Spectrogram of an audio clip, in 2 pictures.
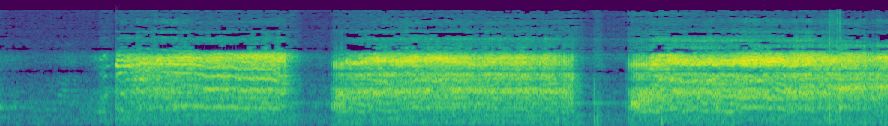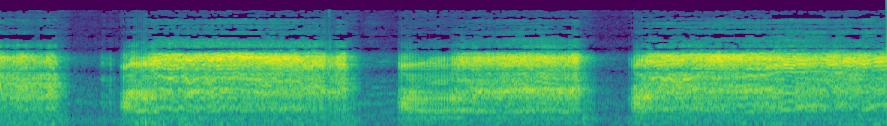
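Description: Pigs grunting and oinking in six long bouts, each lasting one to two seconds, with short breaks between them.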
